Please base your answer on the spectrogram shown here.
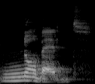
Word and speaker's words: knob head: together like knob head lots of people normally drop the h when they say it so they'd say no bed no like that you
